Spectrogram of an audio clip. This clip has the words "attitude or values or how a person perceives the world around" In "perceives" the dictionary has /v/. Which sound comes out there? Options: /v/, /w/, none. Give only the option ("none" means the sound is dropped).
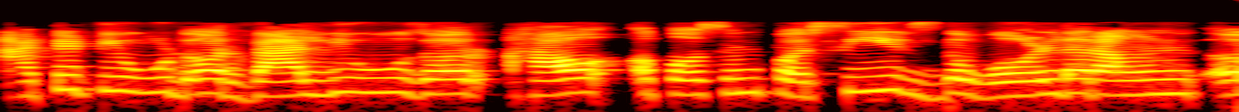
/v/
